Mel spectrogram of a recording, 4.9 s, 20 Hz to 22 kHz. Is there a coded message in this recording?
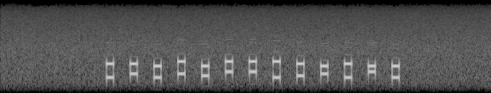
Yes: DTMF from 1.1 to 4.0 s, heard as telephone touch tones, dialled by machine, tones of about 70 ms. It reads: 28194##3572*1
